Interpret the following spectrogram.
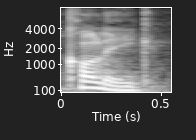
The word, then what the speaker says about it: colleague: needs and another e a word colleague called colleague and also the problem of the GU e at the end the word is about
